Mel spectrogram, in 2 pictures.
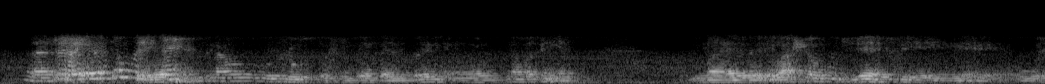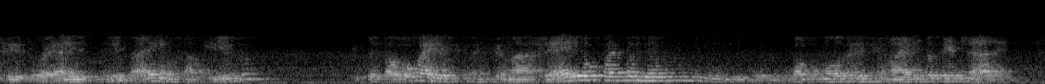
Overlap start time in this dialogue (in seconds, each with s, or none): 0.5 s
